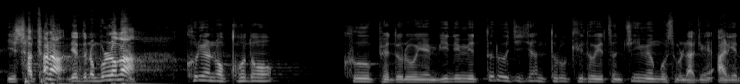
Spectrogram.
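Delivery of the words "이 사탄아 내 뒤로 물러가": much louder commanding rebuke; Jesus rebuking Peter, loud and stern. Retold or imitated. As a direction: cast him away with authority.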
